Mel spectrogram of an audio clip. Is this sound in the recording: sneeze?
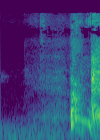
yes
